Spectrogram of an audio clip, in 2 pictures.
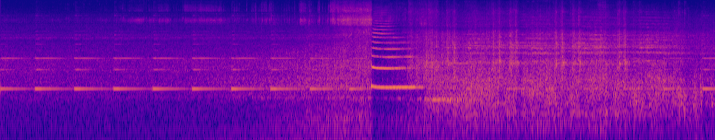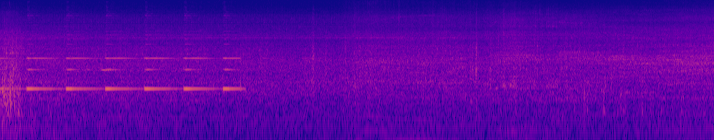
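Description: A level-crossing warning bell dings about once a second. About seven seconds in, an InterRegio passenger train sounds a short horn blast and rushes over the crossing, its wheels rumbling for about seven seconds. Later the bell stops, leaving steady road traffic noise.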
